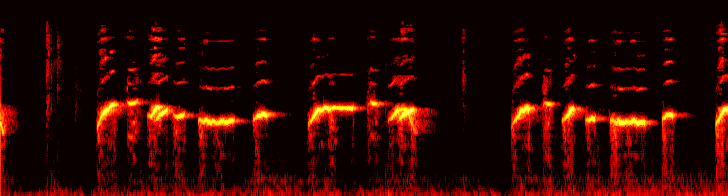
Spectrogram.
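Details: Cockatiels singing happily: clear whistled phrases of rising then gently falling notes, grouped in three runs of several whistles each, with brief pauses between phrases.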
